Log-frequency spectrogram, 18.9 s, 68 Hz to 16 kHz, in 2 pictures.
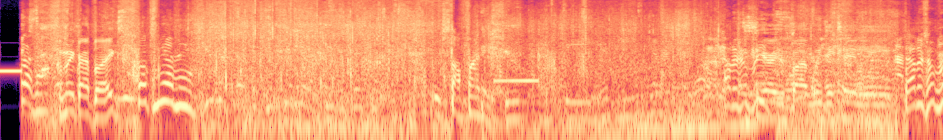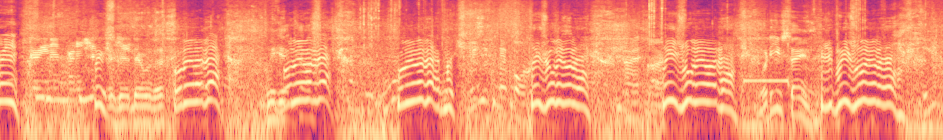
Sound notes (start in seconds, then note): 6.8 excited chatter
